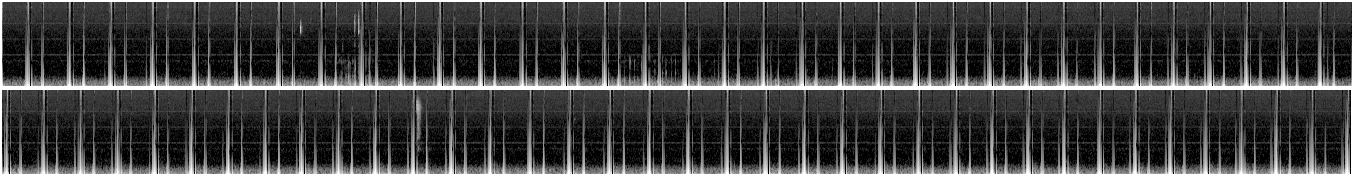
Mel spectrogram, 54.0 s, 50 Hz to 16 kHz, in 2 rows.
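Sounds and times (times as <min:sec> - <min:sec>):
low hum: 0:00.0 - 0:53.9
heartbeat through stethoscope: 0:00.5 - 0:20.6, 0:21.2 - 0:53.9
faint click: 0:35.2 - 0:35.5.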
